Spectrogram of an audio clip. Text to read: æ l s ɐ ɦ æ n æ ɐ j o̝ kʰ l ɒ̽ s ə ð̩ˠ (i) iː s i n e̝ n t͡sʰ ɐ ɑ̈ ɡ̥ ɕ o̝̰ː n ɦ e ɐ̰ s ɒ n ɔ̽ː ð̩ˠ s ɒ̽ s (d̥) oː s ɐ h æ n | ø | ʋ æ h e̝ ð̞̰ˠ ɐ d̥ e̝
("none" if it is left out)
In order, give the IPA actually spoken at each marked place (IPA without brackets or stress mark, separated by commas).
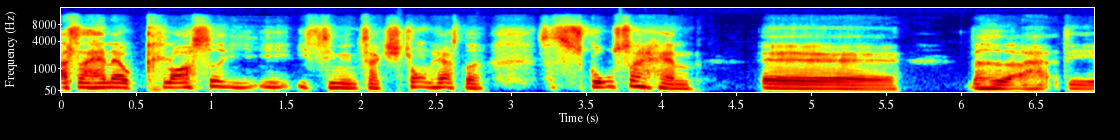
i, ɡ̥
